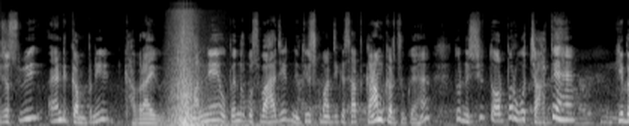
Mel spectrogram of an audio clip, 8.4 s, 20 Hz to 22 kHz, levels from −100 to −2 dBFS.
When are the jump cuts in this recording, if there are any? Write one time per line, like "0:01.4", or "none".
0:02.3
